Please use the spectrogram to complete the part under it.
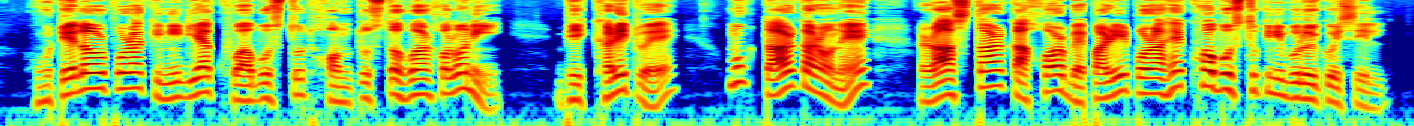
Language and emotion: Assamese, surprised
